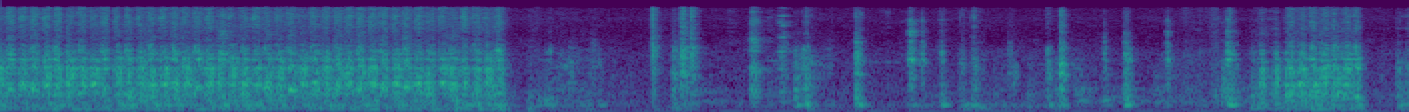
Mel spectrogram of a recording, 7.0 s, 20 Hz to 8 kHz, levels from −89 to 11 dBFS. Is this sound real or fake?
real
